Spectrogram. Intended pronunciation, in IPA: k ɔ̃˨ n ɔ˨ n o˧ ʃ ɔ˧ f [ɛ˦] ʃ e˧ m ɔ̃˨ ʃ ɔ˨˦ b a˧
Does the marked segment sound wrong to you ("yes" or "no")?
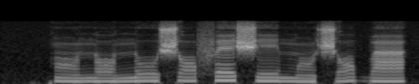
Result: no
